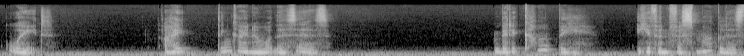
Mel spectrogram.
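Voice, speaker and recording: A woman playing a kind, motherly alien surgeon in a soft-spoken ASMR roleplay, gentle and reassuring, breathy and often whispery, musing aloud as she works. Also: mid-range voice. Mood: concerned, puzzled.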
